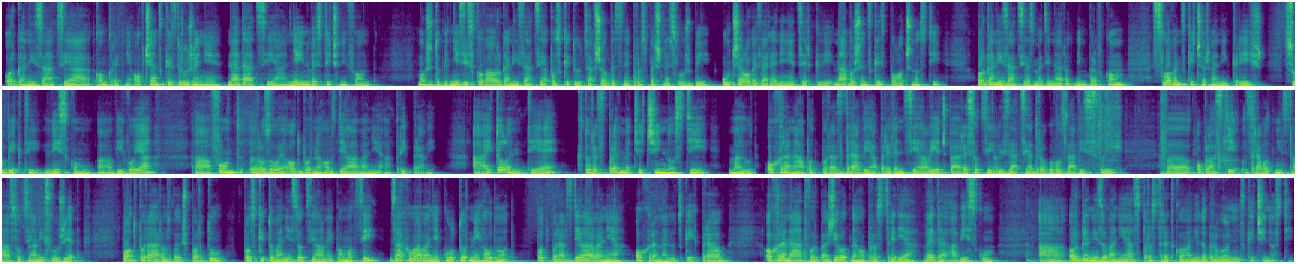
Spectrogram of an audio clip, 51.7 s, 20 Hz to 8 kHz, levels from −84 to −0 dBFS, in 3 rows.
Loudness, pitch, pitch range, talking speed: -16 LUFS, 155 Hz, 145-170 Hz, 105 wpm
